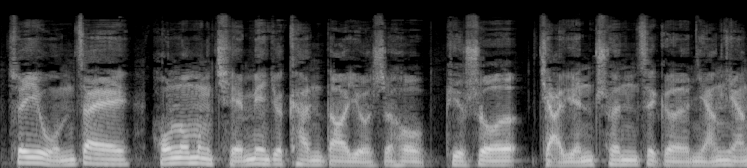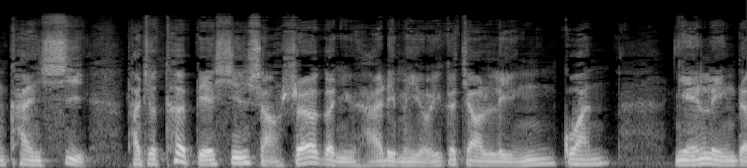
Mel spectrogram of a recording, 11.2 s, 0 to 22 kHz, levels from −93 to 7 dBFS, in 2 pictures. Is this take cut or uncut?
cut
